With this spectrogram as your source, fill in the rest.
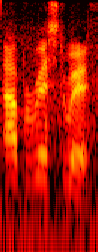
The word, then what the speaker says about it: Aberystwyth: We are in, you pronounce it better, Joe? Aberystwyth.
